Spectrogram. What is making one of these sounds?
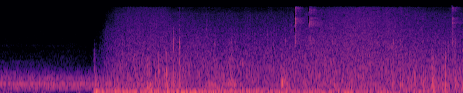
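Wind blows over the open sea.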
